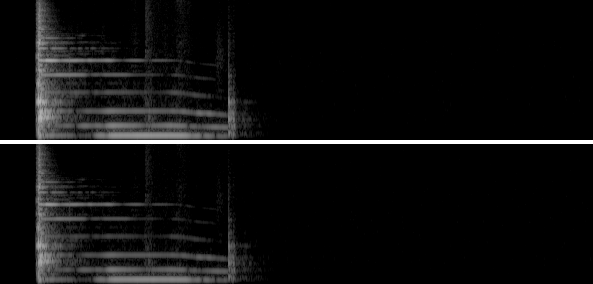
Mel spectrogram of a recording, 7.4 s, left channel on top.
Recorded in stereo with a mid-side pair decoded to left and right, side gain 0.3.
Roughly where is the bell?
Ahead left.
